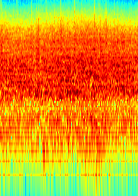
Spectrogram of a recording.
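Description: Plastic thundersticks clatter rapidly in the crowd.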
